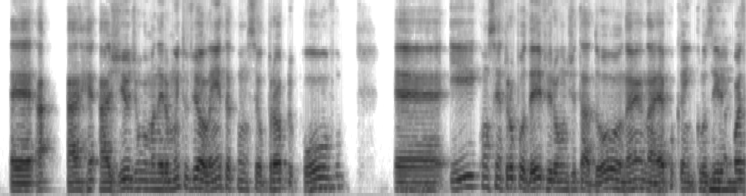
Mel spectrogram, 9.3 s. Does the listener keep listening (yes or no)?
yes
